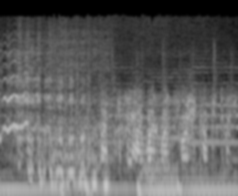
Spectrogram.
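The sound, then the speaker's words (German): A police horse whinnies loudly, a long shaky neigh rising and falling over about three seconds, with low steady background noise underneath. “Denn Hunde und Pferde gehören auch dazu.”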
